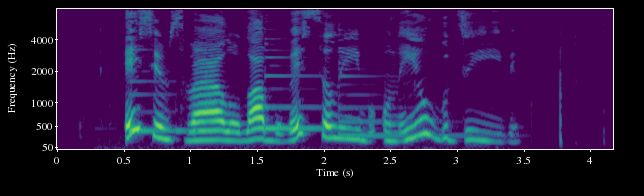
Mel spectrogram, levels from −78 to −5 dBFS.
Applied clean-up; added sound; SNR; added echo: none; Plucked string instrument; 13 dB; none.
